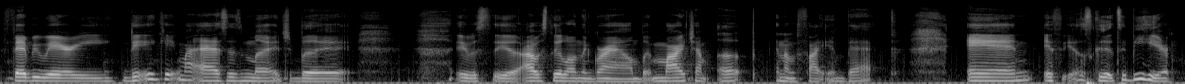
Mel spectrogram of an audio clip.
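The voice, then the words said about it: Rough, worn-out voice. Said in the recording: “I'm sorry y'all for my voice. This weekend I was partying and my voice just sounds like shit”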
